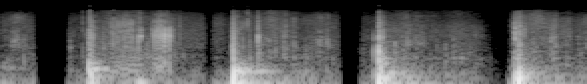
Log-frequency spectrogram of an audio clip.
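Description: Footsteps of a person heading upstairs to a room: four heavy, evenly spaced thuds with short gaps of quiet between them.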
